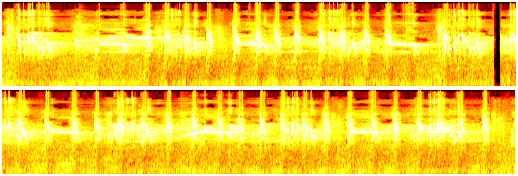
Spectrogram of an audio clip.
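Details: Prinia giving a noisy, agitated call used to lure small birds: dense, rapid high chirps and sharp ticks mixed with short piercing whistled notes, pouring out almost nonstop with a brief break near five seconds, with a low background rumble.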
